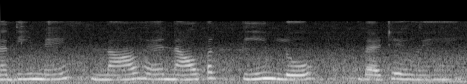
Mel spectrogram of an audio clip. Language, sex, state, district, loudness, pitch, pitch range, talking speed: Hindi, female, Uttar Pradesh, Lucknow, -14 LUFS, 235 Hz, 220-250 Hz, 140 wpm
